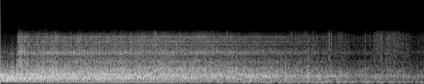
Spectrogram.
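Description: A gun fires a shell at a stopped tripod machine: a loud, broad roar that fills the whole clip and slowly dies away over about four seconds, with no voices.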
